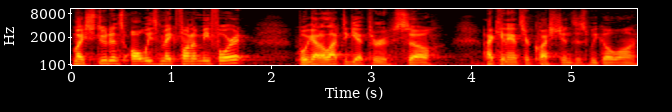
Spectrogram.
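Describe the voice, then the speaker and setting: A man with a medium pitch talks at a very fast pace, and his pitch varies in an ordinary way. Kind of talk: lecture.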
